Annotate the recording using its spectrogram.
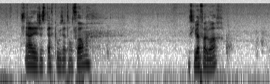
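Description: A man speaks calmly into a close microphone in short bursts.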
